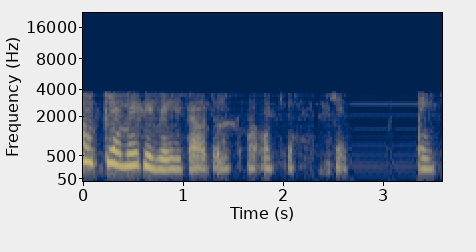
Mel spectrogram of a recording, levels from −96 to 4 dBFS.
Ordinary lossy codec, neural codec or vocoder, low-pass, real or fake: none; vocoder, 22.05 kHz, 80 mel bands, HiFi-GAN; 3.6 kHz; fake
